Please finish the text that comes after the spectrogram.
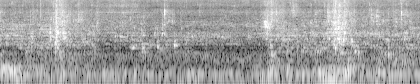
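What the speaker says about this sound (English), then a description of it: "close the pores with two splashes of cold water" Cold water splashes onto a face at a running sink after a wet shave, with several separate wet slaps over the steady trickle of the tap, close and fairly soft.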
